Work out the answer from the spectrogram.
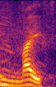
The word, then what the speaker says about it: knife: mean right it's like it's like when you say knife do you pronounce the k or the N I hate what you're saying here but it is the n why not the K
